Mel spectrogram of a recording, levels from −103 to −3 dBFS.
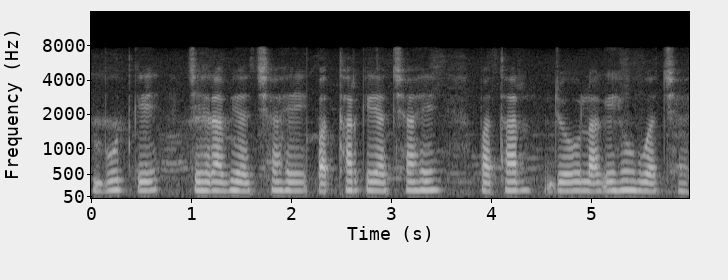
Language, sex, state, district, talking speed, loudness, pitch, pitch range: Chhattisgarhi, female, Chhattisgarh, Kabirdham, 170 wpm, -35 LUFS, 175 Hz, 165-180 Hz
